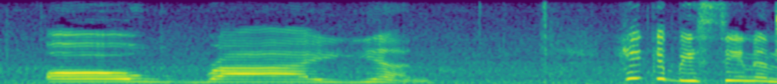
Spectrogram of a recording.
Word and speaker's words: Orion: the hunter's name is orion you say it like this oh ryan he could be seen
